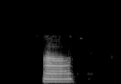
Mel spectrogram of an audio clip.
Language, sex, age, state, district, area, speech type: Hindi, male, 30-45, Madhya Pradesh, Harda, urban, conversation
